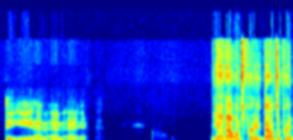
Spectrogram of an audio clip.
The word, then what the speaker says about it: Denna: I don't know how you're not pronouncing it correctly though, because it's Denna.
